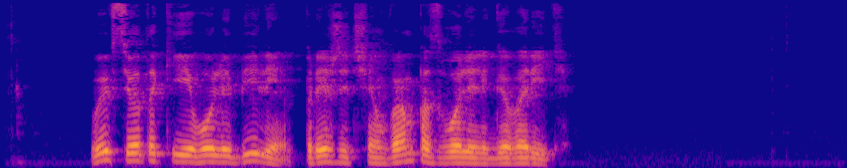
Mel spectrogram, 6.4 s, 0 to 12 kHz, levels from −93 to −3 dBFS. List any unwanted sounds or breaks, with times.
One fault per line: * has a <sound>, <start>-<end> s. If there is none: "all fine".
all fine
